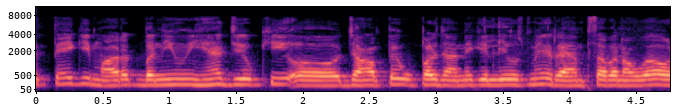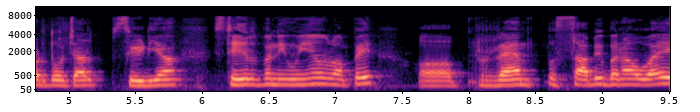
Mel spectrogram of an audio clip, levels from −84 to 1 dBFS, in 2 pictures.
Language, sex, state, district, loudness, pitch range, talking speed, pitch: Hindi, male, Uttar Pradesh, Jalaun, -20 LUFS, 160-185 Hz, 250 wpm, 175 Hz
